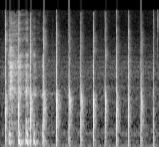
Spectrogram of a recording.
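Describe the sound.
A brief round of close, sharp hand claps, quickly settling into a steady rhythm of about a dozen evenly spaced claps, with a voice briefly heard at the start.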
